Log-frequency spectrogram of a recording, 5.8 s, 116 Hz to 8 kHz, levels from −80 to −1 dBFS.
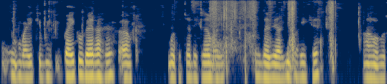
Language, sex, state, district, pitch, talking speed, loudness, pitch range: Hindi, male, Uttar Pradesh, Hamirpur, 165 Hz, 175 wpm, -18 LUFS, 160-175 Hz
